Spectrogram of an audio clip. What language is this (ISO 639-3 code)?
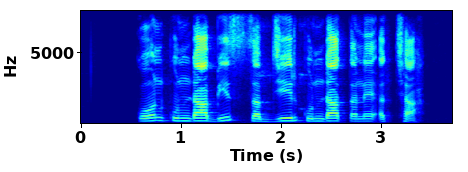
mag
